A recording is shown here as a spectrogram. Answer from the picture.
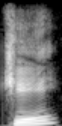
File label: "zhe9", Taiwanese syllable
